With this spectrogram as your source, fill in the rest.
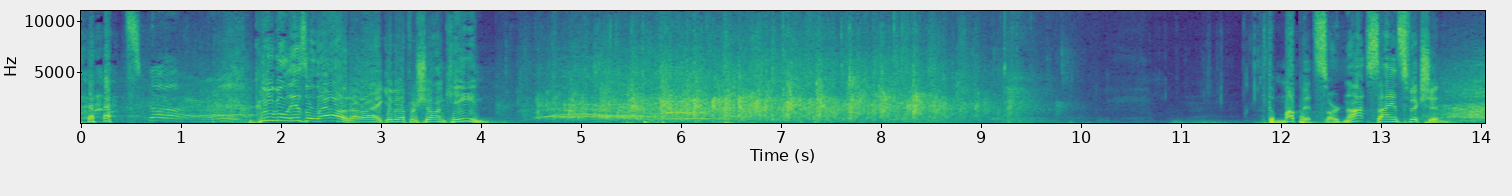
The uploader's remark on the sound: Recorded at San Francisco Sketchfest, January 30, 2014.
